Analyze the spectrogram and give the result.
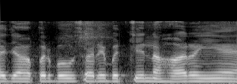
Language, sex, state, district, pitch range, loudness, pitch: Hindi, male, Uttar Pradesh, Shamli, 135-140 Hz, -14 LUFS, 140 Hz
